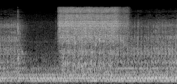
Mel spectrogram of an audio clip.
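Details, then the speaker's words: Iwata Eclipse HP-CS airbrush spraying cleaner: a rough, breathy hiss sputters out for under a second instead of a clean stream, spitting from dried paint gunk on the needle and nozzle that needs cleaning. "if you hear that hissing that feathering and you don't have a just a clean stream coming out of this and I've got cleaner in it now this is an indication that it's time to clean the gunk off the needle clean out the nozzle head"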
